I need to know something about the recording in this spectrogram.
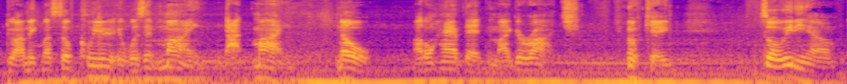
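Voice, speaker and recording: Give me a low-pitched man telling a rambling, slangy story on his podcast. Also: measured pace, background noise. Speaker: podcast host. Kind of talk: casual monologue, storytelling.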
